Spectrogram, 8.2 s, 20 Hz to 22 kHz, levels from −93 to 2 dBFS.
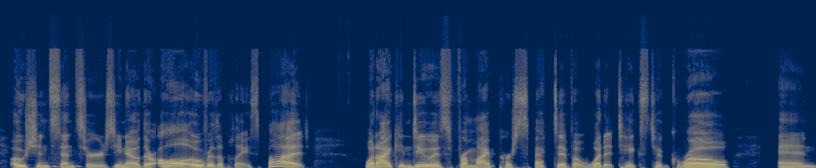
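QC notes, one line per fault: No technical faults are audible anywhere in the recording.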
